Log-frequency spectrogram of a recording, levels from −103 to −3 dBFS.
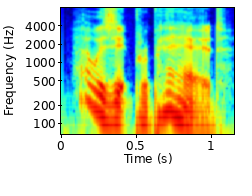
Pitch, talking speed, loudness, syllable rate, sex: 115 Hz, 210 wpm, -18 LUFS, 6.6 syllables/s, male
